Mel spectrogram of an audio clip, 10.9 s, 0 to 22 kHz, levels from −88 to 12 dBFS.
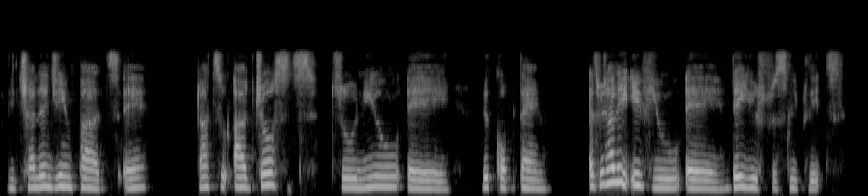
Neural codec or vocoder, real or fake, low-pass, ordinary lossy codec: codec, 16 kHz, 4.8 kbps, FACodec; fake; 7.2 kHz; none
